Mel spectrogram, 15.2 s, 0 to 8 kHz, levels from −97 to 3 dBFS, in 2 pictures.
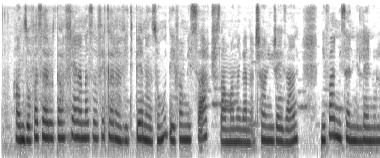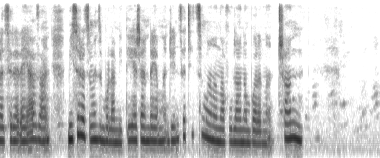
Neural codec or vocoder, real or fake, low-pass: none; real; 7.2 kHz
